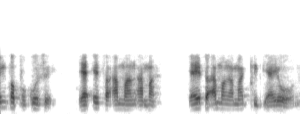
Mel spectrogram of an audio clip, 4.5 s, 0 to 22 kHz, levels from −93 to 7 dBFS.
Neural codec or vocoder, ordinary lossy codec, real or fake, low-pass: codec, 16 kHz, 4 kbps, FreqCodec, larger model; none; fake; 3.6 kHz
